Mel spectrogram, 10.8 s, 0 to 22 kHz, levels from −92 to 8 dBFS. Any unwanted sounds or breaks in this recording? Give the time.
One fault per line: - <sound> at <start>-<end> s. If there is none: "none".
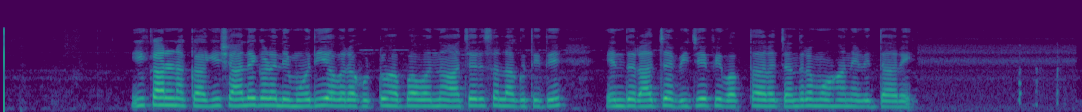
- laugh at 10.2-10.7 s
